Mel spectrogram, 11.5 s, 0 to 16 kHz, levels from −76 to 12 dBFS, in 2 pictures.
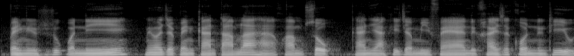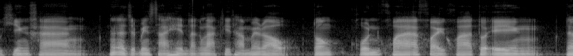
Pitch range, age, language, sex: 95-115 Hz, 20-39, Thai, male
